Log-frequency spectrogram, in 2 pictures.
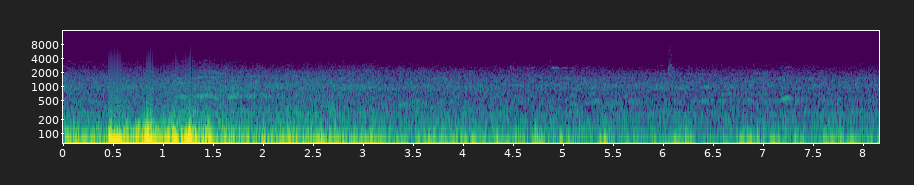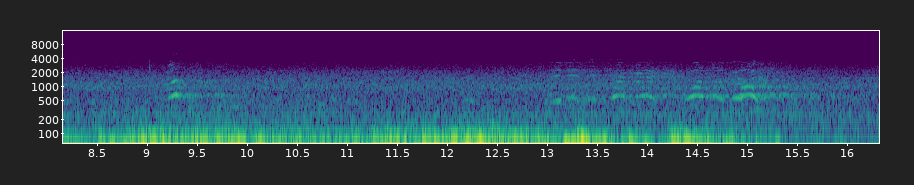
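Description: Men talk and call out to one another outdoors.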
